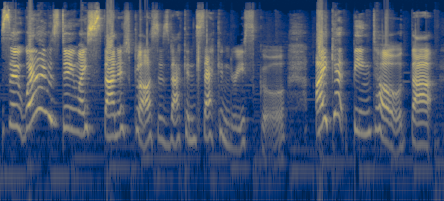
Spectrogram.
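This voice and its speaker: A woman's voice: high-pitched, sing-song, takes it slowly, pushed and bright. A woman with a southern English accent casually commenting on a game stream and reading its text aloud, laughing often and tripping over names. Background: faint game music.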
